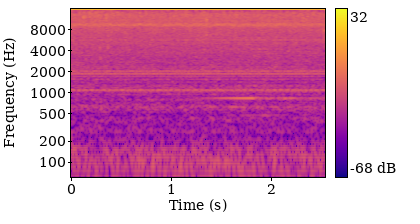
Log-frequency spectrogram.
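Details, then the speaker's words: Xbox 360 fan after repair of fans getting progressively louder from overheating, reassembled with game stopped; steady even whoosh with low hum and faint fixed tones, no surging or rising speed. Normal fan noise. "put it all back together again and it still seems to be working normal fan noise it's not speeding up or anything"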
